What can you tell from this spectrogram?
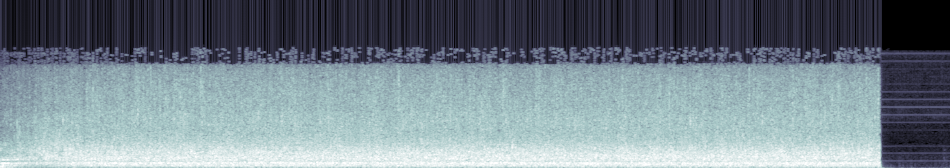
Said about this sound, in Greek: Λοιπόν, εδώ πέρα άμα δείτε από κάτω ποιοι ήταν και χειροκροτούσανε αντισυνταγματάρχες συνταγματάρχε, συνταγματάρχες, φλόροι, ξεφλόροι, όλοι από κάτω, χειροκροτάνε, μπράβο, πριν τι εκλογέ ήταν αυτά που έλεγε.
